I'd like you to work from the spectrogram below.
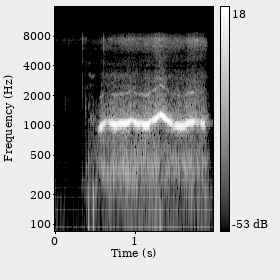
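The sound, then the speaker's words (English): A single sustained whistled tone, fairly loud, holding one pitch with a slight rise and fall for about a second and a half after a few faint clicks, as a person whistles while looking for tickets. “They do anything for a whistle.”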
